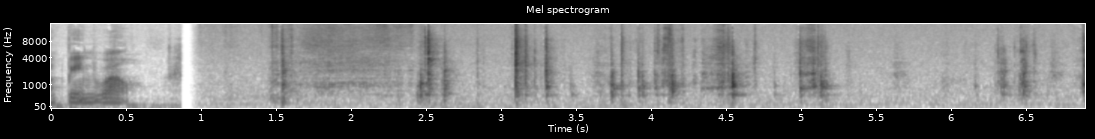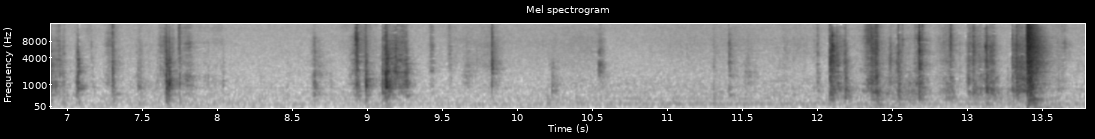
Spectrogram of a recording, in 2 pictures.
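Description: Plastic floppy disks clack and tap against each other as they are flipped through.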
